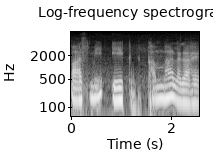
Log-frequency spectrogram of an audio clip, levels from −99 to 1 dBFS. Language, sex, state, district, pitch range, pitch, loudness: Hindi, male, Chhattisgarh, Bastar, 140-170 Hz, 150 Hz, -13 LUFS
